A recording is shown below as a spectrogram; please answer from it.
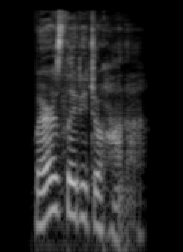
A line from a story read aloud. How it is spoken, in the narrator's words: he says stiffly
